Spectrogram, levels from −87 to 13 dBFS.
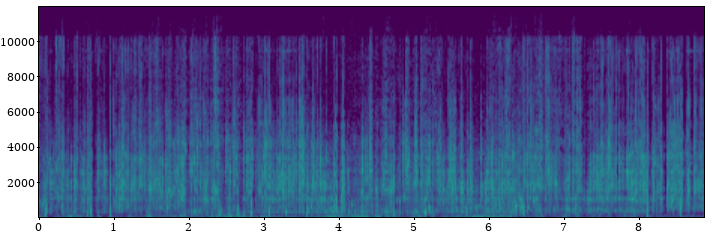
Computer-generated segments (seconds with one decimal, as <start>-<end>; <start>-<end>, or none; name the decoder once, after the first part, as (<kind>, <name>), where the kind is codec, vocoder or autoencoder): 1.2-2.8 (codec, HILCodec); 4.2-5.3; 6.2-7.5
